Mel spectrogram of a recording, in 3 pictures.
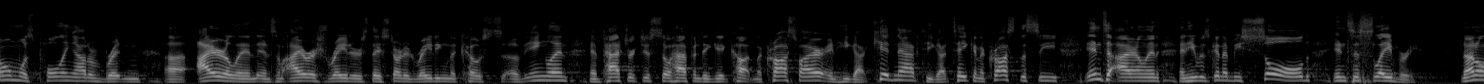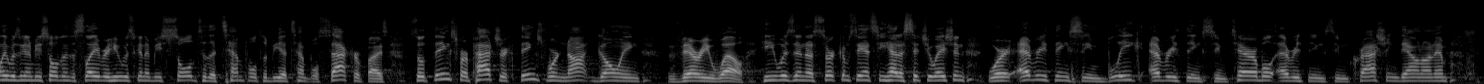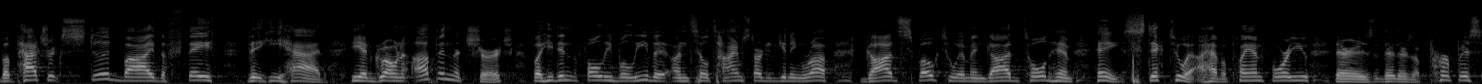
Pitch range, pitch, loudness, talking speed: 150-190 Hz, 170 Hz, -36 LUFS, 210 wpm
